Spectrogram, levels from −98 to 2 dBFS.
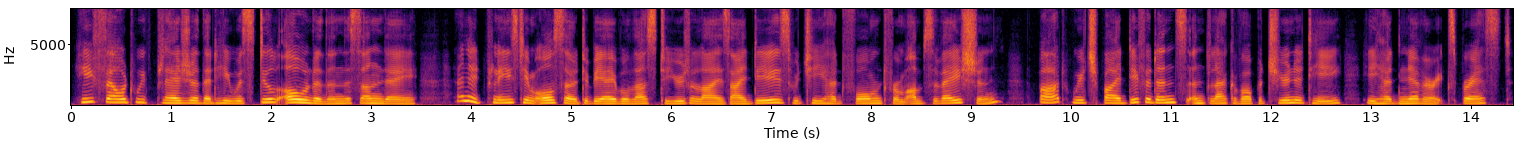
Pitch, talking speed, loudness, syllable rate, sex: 205 Hz, 175 wpm, -17 LUFS, 5.0 syllables/s, female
